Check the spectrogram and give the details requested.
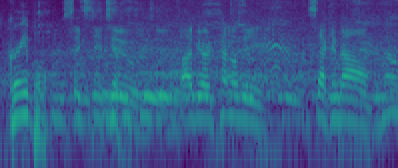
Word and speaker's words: Greenville: of North Car Carolina that you pronounce the name of the town correctly which you always do Greenville yeah that Greenville right Greenville what are we doing it's Greenville 62 5yd penalty second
